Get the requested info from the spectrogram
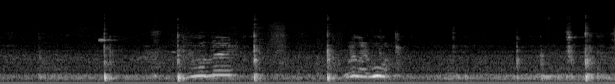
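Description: A basketball bouncing on an outdoor court: a handful of sharp knocks, roughly one every second. Faint voices of the players are heard between them.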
